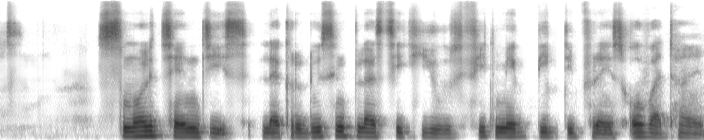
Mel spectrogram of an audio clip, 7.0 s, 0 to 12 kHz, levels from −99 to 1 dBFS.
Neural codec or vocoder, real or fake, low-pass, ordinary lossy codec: codec, 24 kHz, 1.2 kbps, DualCodec; fake; none; none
